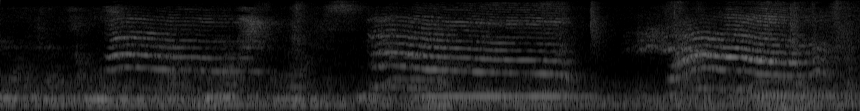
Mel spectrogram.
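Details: A cat named Garfield, sleeping in a tub of water, gives three drawn-out harmonic meows, each falling slightly in pitch, over a low steady indoor hum.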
